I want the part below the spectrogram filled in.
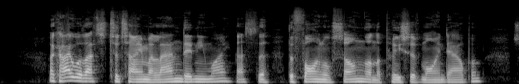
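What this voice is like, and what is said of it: Birmingham accent, flat tone. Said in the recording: “my Brummie accent ... My levels of excitement may seem quite static”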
